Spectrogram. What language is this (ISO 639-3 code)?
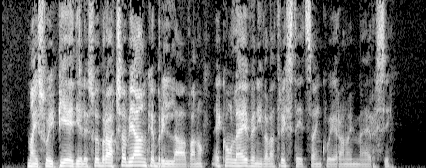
ita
